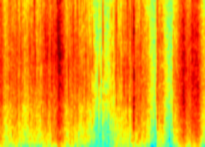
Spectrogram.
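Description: A plastic bag crinkles and rustles in several bursts as it is handled up close during an unboxing, with brief quiet gaps between bursts and no talk.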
